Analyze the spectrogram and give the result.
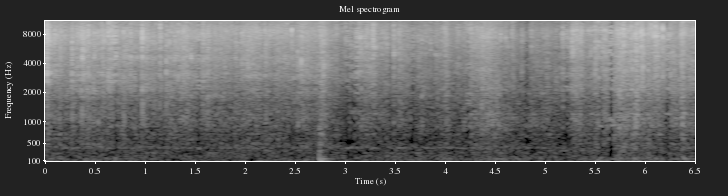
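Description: Fingertips with long nails grab, lift and squeeze handfuls of brown crinkle-cut kraft paper shred filler resting on a white foam sheet. The result is a steady, quiet, bright crinkling and rustling with a dense crackle throughout, and a brief soft low bump near the middle.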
